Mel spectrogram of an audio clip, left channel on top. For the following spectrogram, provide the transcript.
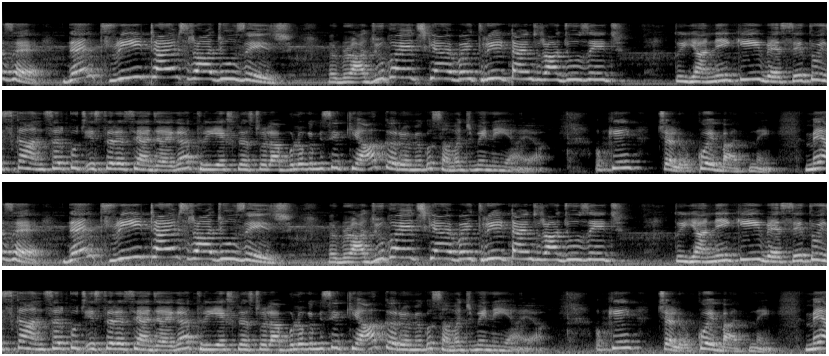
है, then 3 times Raju's age. Raju का एज क्या है भाई, 3 times राजूज एज। तो यानी कि वैसे तो इसका आंसर कुछ इस तरह से आ जाएगा 3x + 12। आप बोलोगे मैं इसे क्या कर रहे हो, मेरे को समझ में नहीं आया। ओके चलो कोई बात नहीं, मैं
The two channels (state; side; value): noise; right; rumble, 19 dB below the sound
